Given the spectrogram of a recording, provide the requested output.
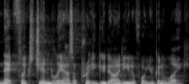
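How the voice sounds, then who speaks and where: Against a quiet background, a man with a Scottish accent speaks at a medium pitch. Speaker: AI startup founder. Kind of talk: panel discussion. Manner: hesitant, many repeated words.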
